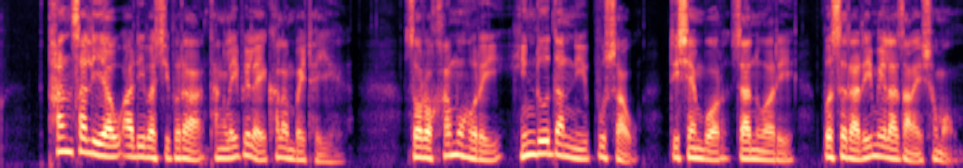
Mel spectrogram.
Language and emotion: Bodo, neutral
